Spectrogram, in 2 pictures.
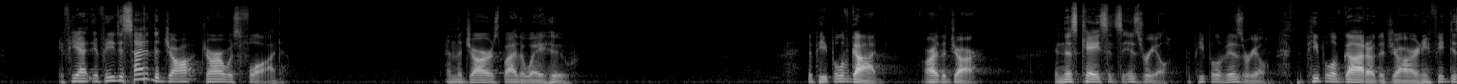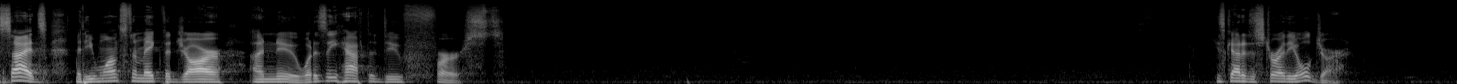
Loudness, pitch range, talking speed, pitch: -27 LUFS, 100-130 Hz, 140 wpm, 115 Hz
